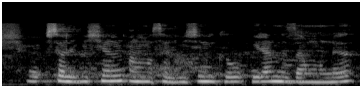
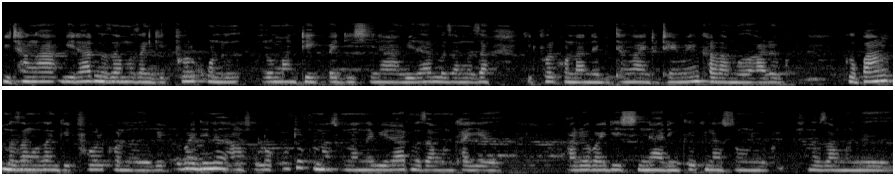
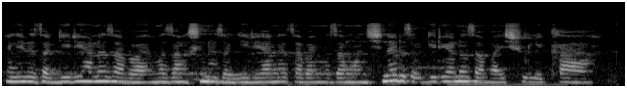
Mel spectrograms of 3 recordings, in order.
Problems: low volume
